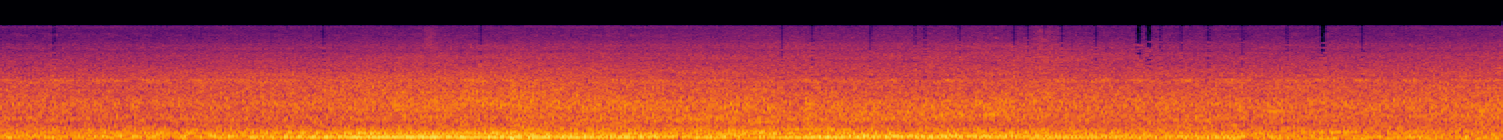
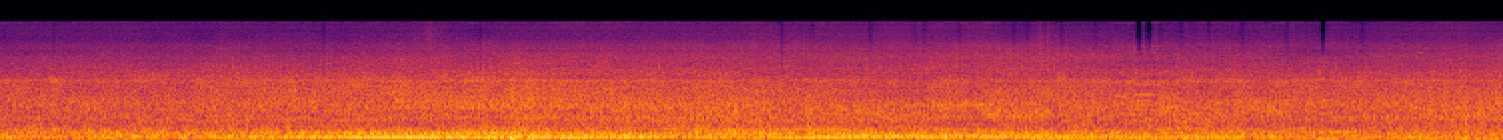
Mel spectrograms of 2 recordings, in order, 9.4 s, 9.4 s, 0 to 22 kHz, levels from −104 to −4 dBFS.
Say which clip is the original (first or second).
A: first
